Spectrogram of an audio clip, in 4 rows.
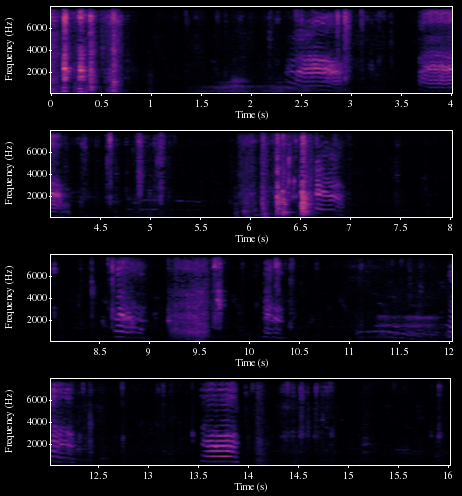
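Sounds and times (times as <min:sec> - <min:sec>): cat meowing: 0:01.9 - 0:03.1, 0:03.7 - 0:04.3, 0:08.6 - 0:09.1, 0:11.1 - 0:12.5, 0:13.5 - 0:14.0.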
